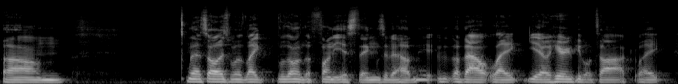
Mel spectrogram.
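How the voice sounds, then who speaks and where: A man's voice: lowish voice, flat delivery, moderate pace. A man with a Midwestern American accent, chatting casually with his stream's chat, rambling with lots of fillers and frequent laughs.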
